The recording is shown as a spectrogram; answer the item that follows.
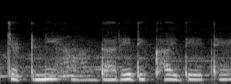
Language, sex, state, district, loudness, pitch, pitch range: Chhattisgarhi, female, Chhattisgarh, Sukma, -16 LUFS, 225 Hz, 215-230 Hz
